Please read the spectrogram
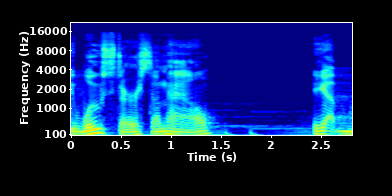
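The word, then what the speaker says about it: Worcester: Got Woo Chester, which is apparently Worooster.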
